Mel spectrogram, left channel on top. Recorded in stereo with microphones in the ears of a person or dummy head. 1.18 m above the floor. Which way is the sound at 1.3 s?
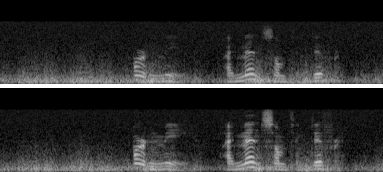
65° right (ahead or behind).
